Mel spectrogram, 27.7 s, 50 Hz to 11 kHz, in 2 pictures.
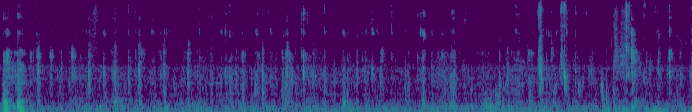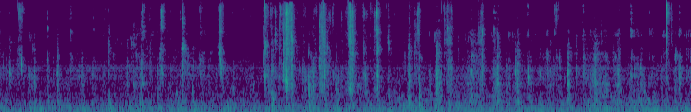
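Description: A person chewing and biting into crispy battered fried fish and fried butterfly shrimp close to the microphone: quiet, scattered crunches and wet mouth sounds, with louder clusters of crunching about 12 seconds in and again around 19 to 21 seconds.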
